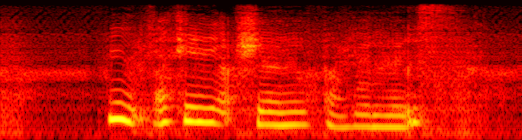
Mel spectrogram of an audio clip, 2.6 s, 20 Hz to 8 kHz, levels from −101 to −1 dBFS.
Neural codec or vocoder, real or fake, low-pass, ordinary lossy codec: codec, 16 kHz, 1 kbps, FunCodec, trained on Chinese and English, 50 frames a second; fake; 7.2 kHz; none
